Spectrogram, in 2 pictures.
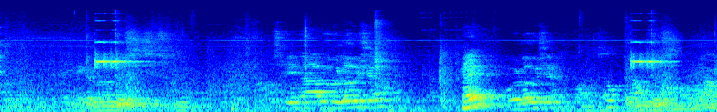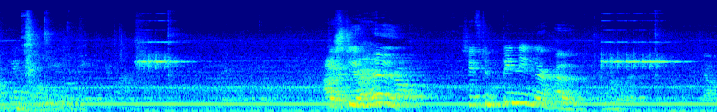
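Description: A metal detector gate beeps each time someone walks through.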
